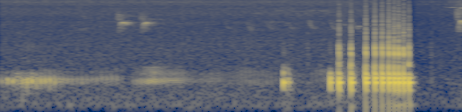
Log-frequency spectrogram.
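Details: Common frogs (Rana temporaria) in a garden wildlife pond give their spring spawning call, low purring croaks ending in a quick burst of knocking grunts.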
